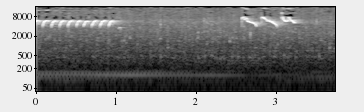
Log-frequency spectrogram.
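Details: Canary-style master song of an Oriental white-eye for bird training: one second of rapid high repeated notes, then a pause filled by running water, then three loud looping whistled notes.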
